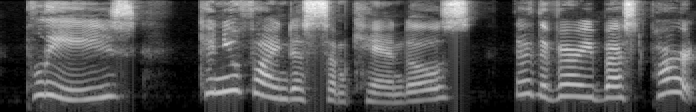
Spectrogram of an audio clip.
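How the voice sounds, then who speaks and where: In a put-on character voice, a female-sounding speaker with a high pitch talks at a fairly slow pace over a very clean recording with a silent background. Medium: read story.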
